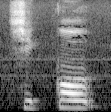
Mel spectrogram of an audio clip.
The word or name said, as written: shikko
